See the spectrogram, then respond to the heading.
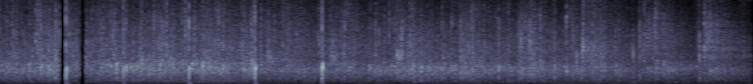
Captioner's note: applause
